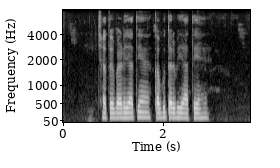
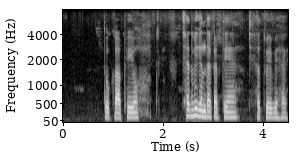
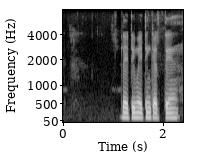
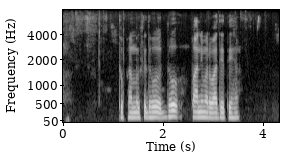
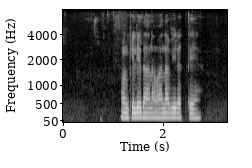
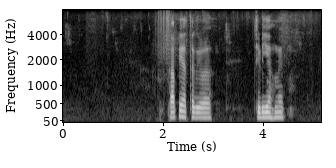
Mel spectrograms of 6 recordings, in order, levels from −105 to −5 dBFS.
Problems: constant background noise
